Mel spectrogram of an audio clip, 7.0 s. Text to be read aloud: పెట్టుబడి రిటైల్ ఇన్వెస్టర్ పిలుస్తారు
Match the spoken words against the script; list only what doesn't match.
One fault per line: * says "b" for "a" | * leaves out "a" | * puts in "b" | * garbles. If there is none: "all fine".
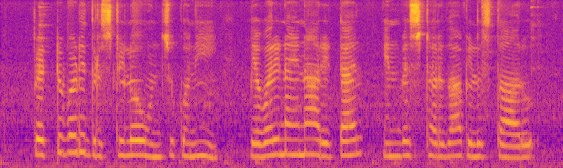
* puts in "దృష్టిలో ఉంచుకుని ఎవరినైనా"
* puts in "గా"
